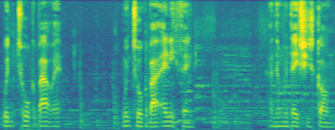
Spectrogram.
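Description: An actor playing a heartbroken, resigned young homeless drug user in an audio drama, speaking in weary, understated broken phrases. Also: male voice, on the low side, little pitch movement, normal speed, natural voice. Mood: quiet heartbreak. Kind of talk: intimate audio-drama monologue. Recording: music behind the voice.

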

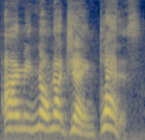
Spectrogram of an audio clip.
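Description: A woman's voice: very high voice, animated, slow, bright, forceful tone, heavily acted. A woman playing a prim, tart young wife in an old-time radio comedy, arch, polite and theatrical. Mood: flustered.

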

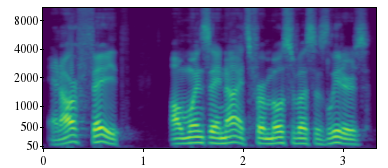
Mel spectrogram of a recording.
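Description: A man on a podcast talking about youth ministry, joking at times and speaking earnestly and deliberately, reading scripture aloud now and then. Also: medium pitch, darkish tone, dry recording, studio quality.

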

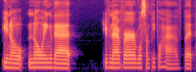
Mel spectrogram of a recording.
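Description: A woman guest, an author and stand-up comic, chatting in a relaxed, easygoing way. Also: low-pitched, a little slow, clean tone, lo-fi sound. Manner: relaxed, chatty, sprinkles in faith talk. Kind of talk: casual interview chat.

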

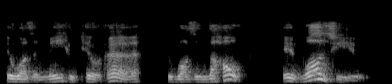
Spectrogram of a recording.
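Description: A man's voice: mid-range voice, expressive, moderate pace, darkish tone, breathy edge. A man voicing a relentless, cruel accuser in a dramatic story, hammering out heated rhetorical questions. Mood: heated, accusing. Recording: dull, roomy sound.

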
